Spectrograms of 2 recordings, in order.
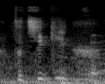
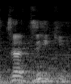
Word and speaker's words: tzatziki: Why'd you say tzatziki and not tzatziki? That's how you say it. Tzatziki? No, it's tzatziki. Yeah, the T's that tzatziki.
